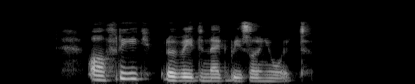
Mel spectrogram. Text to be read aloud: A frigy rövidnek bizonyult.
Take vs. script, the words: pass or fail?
pass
